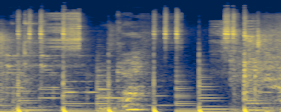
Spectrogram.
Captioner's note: confused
